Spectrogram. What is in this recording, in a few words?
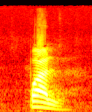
"pal", Mokilese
